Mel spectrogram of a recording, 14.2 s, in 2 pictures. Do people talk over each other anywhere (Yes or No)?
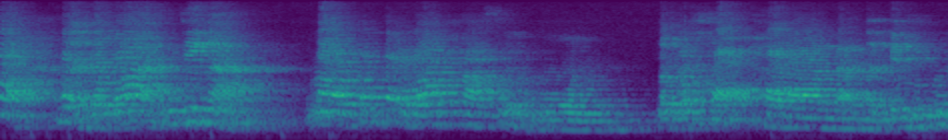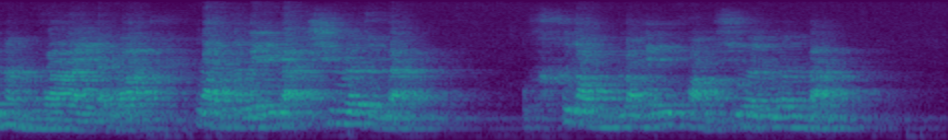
No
